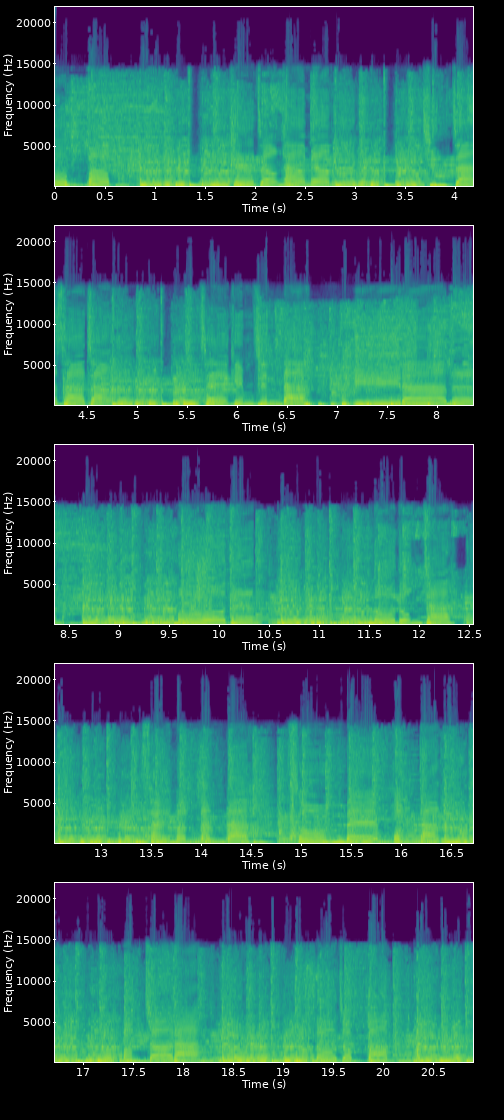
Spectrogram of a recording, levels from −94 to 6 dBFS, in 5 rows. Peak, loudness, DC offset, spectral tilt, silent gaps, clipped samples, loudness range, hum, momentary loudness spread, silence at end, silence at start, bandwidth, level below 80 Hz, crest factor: 0 dBFS; -10 LUFS; under 0.1%; -4.5 dB/octave; none; under 0.1%; 1 LU; none; 3 LU; 0 s; 0 s; 15.5 kHz; -16 dBFS; 10 dB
